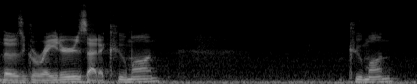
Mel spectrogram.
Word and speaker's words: Kumon: Kumon? Not pronounced come on.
